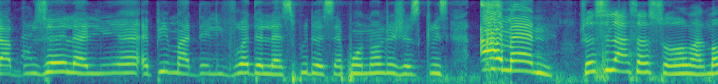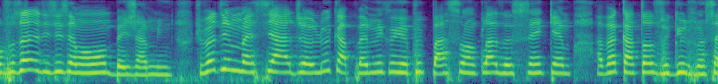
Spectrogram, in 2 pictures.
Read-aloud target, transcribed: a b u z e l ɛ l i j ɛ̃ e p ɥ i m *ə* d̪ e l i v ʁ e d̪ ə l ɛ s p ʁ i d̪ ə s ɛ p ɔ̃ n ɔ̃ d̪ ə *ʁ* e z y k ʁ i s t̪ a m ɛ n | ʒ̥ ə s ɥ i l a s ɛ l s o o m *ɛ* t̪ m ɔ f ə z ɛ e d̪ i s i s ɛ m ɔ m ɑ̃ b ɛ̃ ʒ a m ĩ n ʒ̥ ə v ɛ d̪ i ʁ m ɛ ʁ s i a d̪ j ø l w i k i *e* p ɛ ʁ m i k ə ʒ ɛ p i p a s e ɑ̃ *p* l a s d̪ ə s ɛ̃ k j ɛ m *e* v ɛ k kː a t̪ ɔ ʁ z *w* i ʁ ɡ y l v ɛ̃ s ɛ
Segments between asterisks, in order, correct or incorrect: incorrect: a, incorrect: ʒ, incorrect: a, incorrect: a, incorrect: k, incorrect: a, incorrect: v

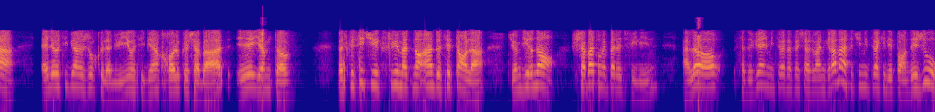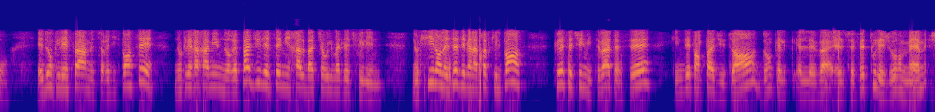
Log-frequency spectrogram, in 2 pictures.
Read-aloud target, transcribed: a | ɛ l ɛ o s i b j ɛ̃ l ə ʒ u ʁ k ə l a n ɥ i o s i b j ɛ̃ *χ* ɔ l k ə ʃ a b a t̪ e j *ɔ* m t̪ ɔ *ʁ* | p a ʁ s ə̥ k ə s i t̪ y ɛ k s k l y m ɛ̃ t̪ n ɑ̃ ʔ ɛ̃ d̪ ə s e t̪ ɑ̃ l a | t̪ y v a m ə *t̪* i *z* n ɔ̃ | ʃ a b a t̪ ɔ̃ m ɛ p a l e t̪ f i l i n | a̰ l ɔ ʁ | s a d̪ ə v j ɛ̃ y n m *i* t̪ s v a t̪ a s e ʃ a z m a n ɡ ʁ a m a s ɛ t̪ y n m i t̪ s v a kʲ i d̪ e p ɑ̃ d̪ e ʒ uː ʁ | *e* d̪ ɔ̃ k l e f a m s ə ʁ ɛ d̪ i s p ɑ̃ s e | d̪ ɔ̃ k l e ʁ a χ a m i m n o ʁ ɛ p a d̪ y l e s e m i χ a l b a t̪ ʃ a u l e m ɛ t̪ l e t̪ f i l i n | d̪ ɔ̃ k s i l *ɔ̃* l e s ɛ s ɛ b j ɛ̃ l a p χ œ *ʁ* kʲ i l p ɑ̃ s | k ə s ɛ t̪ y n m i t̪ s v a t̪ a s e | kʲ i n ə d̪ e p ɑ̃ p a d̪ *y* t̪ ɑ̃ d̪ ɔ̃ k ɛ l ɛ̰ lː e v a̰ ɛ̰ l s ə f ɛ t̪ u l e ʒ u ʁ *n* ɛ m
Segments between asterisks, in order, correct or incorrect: correct, correct, incorrect: v, incorrect: d̪, incorrect: ʁ, correct, correct, correct, incorrect: v, correct, incorrect: m

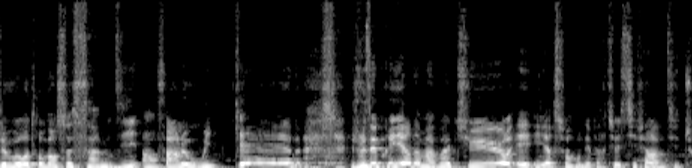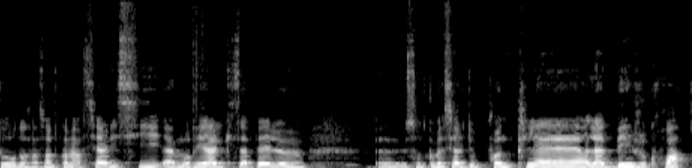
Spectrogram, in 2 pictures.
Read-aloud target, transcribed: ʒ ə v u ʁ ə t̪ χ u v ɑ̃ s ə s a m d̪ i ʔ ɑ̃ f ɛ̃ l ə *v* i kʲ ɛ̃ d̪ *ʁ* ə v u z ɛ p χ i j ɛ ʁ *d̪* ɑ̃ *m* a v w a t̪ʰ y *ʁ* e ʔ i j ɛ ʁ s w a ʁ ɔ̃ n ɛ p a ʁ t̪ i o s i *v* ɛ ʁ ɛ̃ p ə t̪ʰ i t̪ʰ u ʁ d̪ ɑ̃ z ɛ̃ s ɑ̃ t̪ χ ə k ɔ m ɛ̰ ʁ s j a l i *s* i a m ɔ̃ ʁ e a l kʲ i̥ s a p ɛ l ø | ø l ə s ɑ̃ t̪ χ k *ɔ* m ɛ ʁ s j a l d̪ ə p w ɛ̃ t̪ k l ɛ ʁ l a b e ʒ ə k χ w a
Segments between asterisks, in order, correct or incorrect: incorrect: w, incorrect: ʒ, correct, correct, correct, incorrect: f, correct, correct

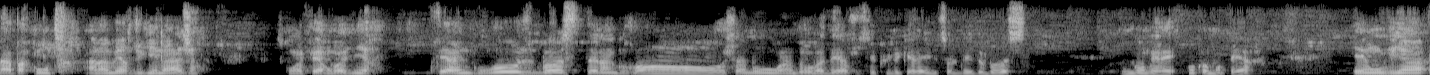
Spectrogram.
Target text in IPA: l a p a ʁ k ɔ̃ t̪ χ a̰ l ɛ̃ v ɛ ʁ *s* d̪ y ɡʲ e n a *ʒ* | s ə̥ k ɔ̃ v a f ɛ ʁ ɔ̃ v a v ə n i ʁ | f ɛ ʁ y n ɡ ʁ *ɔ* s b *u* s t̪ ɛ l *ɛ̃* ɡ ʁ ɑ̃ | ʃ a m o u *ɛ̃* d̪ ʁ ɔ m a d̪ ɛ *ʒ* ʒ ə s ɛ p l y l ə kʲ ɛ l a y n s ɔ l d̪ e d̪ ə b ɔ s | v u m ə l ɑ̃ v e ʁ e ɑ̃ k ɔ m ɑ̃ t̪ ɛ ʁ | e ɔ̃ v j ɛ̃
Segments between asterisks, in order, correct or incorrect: correct, correct, incorrect: o, incorrect: ɔ, correct, correct, incorrect: ʁ

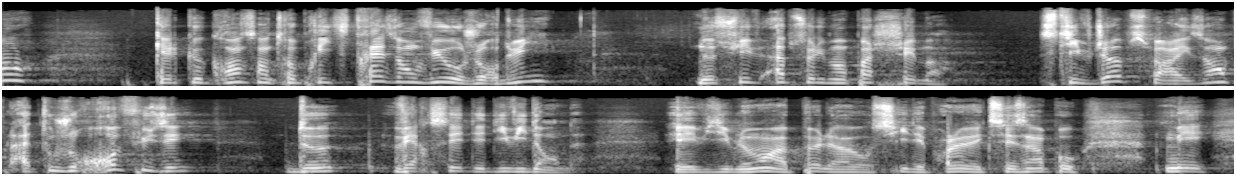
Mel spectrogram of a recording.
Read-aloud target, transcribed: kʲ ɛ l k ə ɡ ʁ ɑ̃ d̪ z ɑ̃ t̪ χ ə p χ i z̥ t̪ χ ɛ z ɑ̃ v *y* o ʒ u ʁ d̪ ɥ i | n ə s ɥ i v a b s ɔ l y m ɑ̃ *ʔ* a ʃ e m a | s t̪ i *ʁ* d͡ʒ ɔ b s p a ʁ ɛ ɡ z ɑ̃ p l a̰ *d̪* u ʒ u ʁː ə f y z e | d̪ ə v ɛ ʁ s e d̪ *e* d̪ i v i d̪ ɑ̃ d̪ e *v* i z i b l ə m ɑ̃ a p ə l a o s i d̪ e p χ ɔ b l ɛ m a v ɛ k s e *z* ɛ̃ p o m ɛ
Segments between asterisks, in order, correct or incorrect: correct, incorrect: p, incorrect: v, incorrect: t̪, correct, correct, correct

